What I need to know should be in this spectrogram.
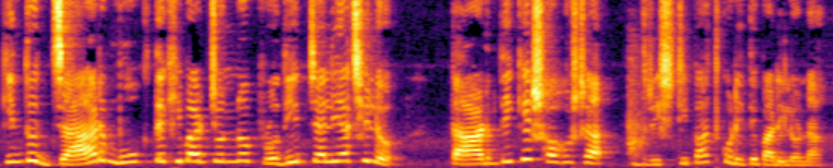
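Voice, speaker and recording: High-pitched woman narrating a literary story. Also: a little mellow.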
